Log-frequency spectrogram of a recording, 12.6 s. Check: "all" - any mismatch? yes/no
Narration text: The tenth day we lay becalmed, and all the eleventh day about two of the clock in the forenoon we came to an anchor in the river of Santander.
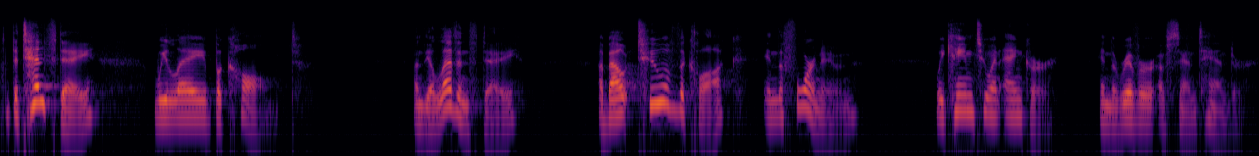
yes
